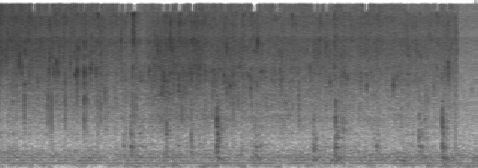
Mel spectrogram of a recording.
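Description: Coconut pieces frying in hot coconut oil in a pan, a continuous close sizzle with scattered crackles and occasional stirring scrapes, steady throughout with no voices.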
